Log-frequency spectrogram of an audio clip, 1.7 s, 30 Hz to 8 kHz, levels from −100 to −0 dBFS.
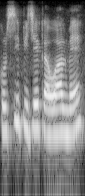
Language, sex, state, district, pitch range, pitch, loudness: Hindi, male, Arunachal Pradesh, Papum Pare, 180-205 Hz, 190 Hz, -13 LUFS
